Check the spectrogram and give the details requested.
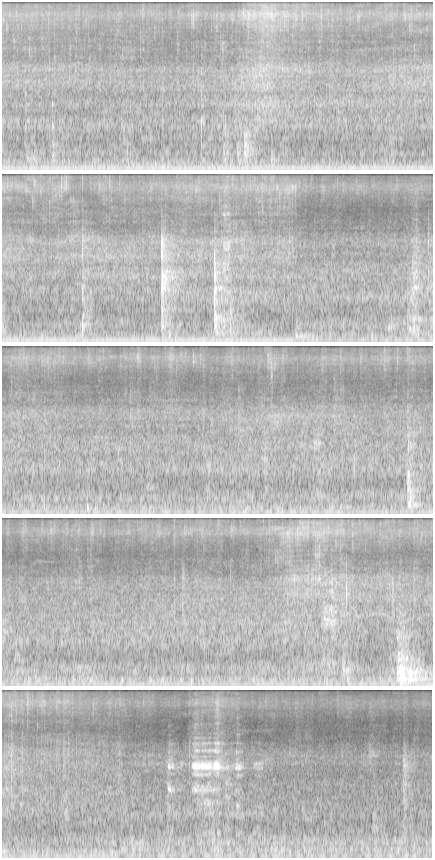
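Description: Gram-flour-coated gourd slices sizzling as they shallow-fry in oil in a pan, with scattered clinks and scrapes of a metal perforated skimmer against the pan as the slices are turned and lifted out. A steady low hum runs underneath and stops about seven seconds in.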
